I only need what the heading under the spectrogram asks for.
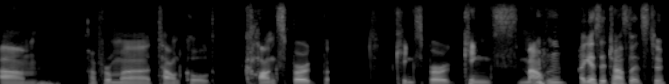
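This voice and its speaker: Bright, smooth Norwegian-accented man. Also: mid-range voice, unhurried, dry recording. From Norway. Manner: friendly, relaxed, self-correcting. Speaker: game designer guest. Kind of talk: casual interview.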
